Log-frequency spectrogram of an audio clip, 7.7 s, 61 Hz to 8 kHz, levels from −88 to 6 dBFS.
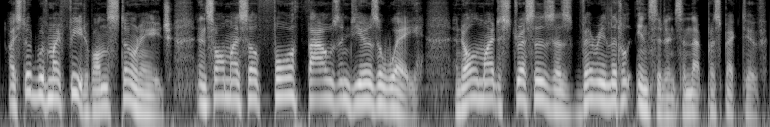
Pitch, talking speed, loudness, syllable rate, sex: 145 Hz, 210 wpm, -16 LUFS, 6.1 syllables/s, male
